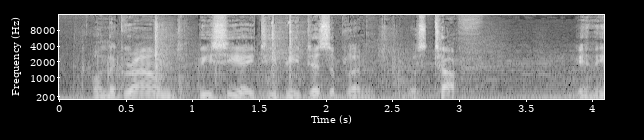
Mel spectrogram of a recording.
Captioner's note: voiceover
